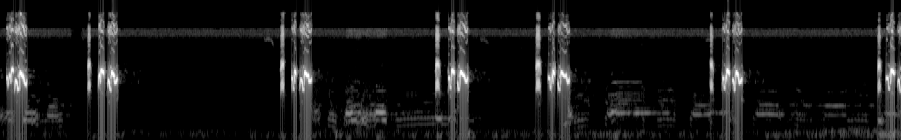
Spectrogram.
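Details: Sooty-headed bulbul singing to call rivals, used as a lure to prompt reluctant bulbuls to sing: short bright warbled phrases repeated every one to two seconds, with sharp clicks before them and faint low chatter between.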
